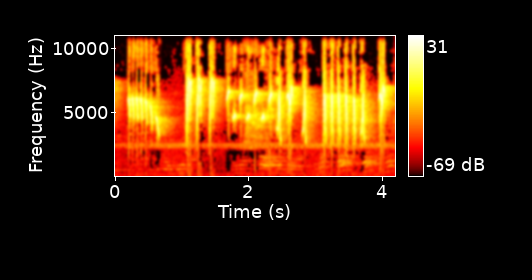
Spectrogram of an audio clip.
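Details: Olive-backed sunbird (kolibri ninja) singing a training recording for songbirds, described as dense, rough bursts. It opens with a fast falling run of high thin notes, then sharp, clipped chips in tight rapid bursts with brief gaps. No other sounds.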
